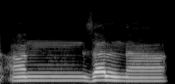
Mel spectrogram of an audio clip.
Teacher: নুন সাকিনের পরে হুরুফে ইকফার 15টি অক্ষরের মধ্যে থেকে সা এসেছে, তাই নুন সাকিনের আওয়াজকে নাকে তুলে একালি পরিমাণ গুণনা করে পড়তে হবে।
